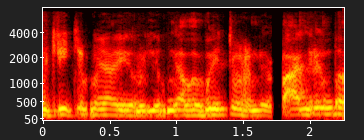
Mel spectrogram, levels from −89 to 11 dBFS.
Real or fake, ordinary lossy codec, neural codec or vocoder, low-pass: fake; Opus, 64 kbps; codec, 24 kHz, 1.5 kbps, HILCodec; 7.2 kHz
